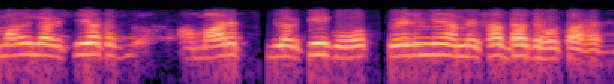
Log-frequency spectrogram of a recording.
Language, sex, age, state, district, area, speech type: Hindi, male, 60+, Uttar Pradesh, Mirzapur, urban, conversation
